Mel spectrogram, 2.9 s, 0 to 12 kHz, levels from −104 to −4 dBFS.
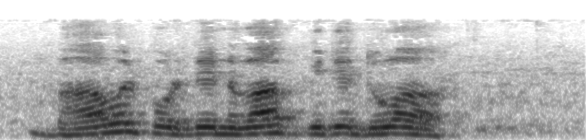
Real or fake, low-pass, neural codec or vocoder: real; 7.2 kHz; none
